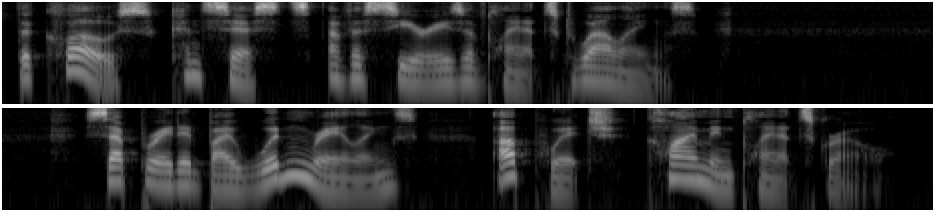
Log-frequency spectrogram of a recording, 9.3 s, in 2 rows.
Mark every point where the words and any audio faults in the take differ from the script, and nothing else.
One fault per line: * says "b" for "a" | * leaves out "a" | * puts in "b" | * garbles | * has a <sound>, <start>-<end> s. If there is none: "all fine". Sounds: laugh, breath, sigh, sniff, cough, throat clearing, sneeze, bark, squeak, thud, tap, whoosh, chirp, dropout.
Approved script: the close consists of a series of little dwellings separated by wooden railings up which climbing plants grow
* says "plants" for "little"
